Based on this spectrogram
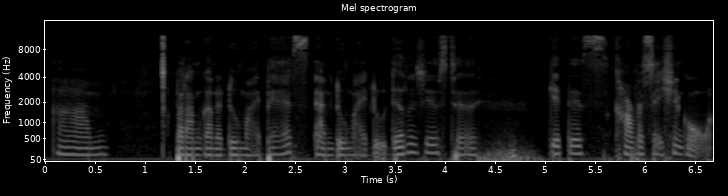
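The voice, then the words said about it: Scratchy voice. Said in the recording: “my voice is a little scratchy. I have some allergies going on here”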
